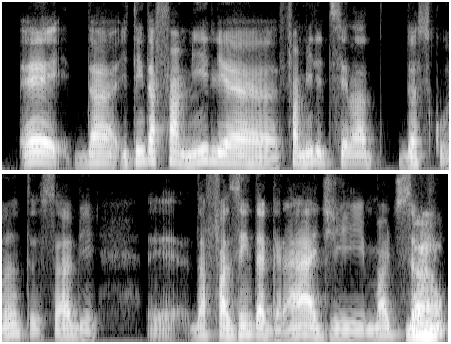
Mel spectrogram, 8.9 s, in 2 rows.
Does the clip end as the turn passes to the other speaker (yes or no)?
no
